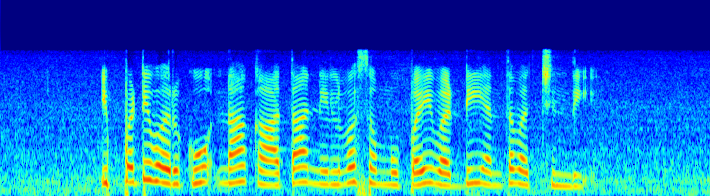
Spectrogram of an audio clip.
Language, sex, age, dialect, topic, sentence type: Telugu, female, 18-24, Utterandhra, banking, question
